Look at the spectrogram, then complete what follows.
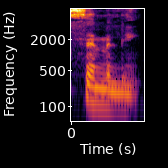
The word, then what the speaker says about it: simile: Spelling का ध्यान रखें प्लीज, SIMILE। इसको लोग स्माइल भी पढ़ देते हैं, बट दिस इज सिमिली।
